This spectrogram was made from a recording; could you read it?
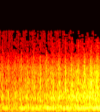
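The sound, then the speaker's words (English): A helicopter about to land on a front lawn drones steadily, a loud continuous mechanical rumble with a low hum and a faint rhythmic pulsing running through it, with no voices. “Listen. Helicopter.”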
